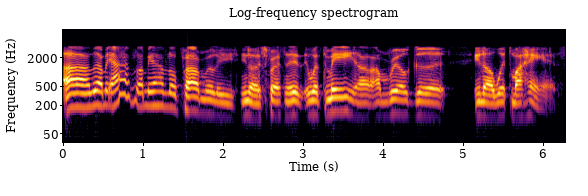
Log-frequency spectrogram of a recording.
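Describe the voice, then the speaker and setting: A man talks at a fairly quick pace with a medium pitch and lively intonation. It is a plain, everyday voice. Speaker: caller. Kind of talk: casual chat. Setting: phone call.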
